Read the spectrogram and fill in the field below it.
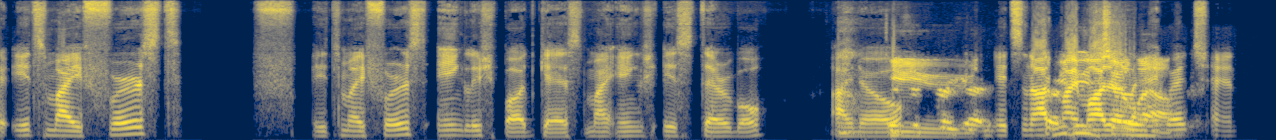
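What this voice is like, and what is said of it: Non-native English accent. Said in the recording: “I'm sorry about my accent, English.”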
